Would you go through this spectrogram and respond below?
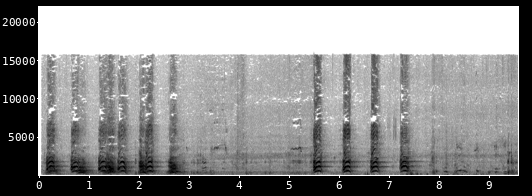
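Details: Nash, a three-year-old Belgian Malinois, barking crazily for a ball he loves while younger Labrador retrievers play; harmonic, arched barks in a quick burst of five, a pause with faint sounds, then another run of four barks.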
